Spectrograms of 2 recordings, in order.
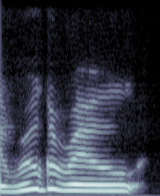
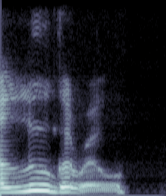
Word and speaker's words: rougarou: There is a rougarou folklore legend, and it's sometimes it's pronounced a lougarou, but it's a Cajun folklore.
